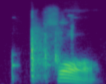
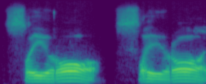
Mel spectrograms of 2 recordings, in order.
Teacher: jadi ujung lidah itu sama dengan sa, ya, hanya ditebalkan. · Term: shad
